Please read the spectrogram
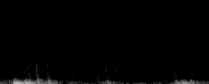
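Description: Computer keyboard keys clicking as a few letters are typed: a short run of keystrokes at the start and another near the end, with a pause between.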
